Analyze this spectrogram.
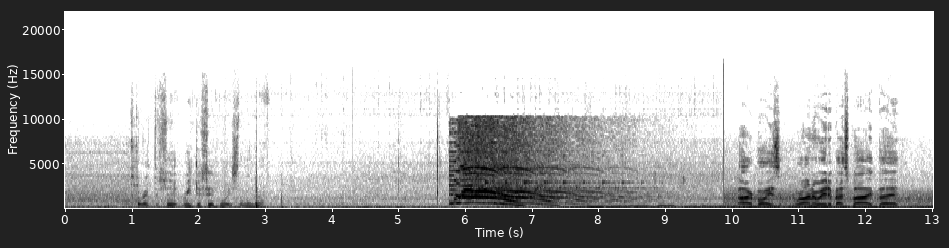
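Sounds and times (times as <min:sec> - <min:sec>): sliding pitched tones: 0:05.8 - 0:09.9.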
